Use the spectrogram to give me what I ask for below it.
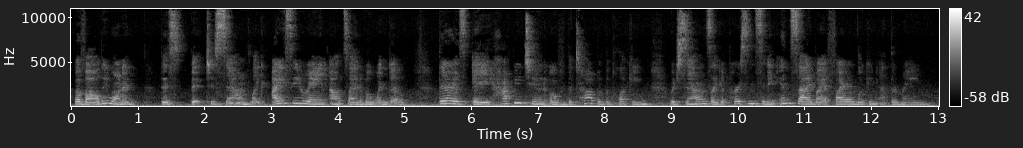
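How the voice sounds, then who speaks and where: Reading a children's picture book to her listeners, a woman teacher pauses to explain and draws them in with questions and prompts. Her fairly high voice has a darkish tone, and her delivery is unhurried. Faint background noise and a roomy echo color the audio.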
